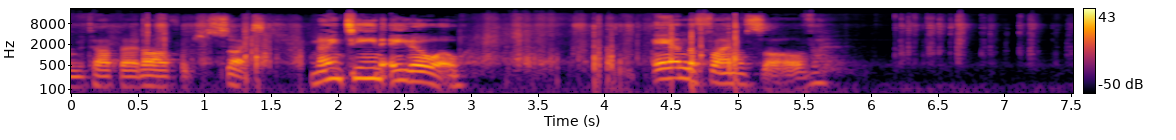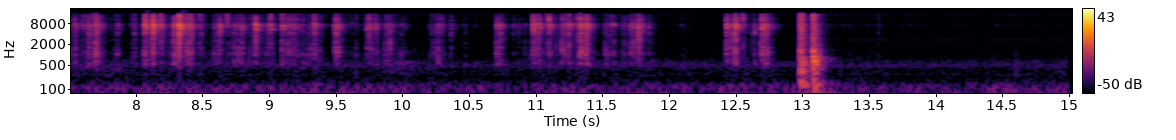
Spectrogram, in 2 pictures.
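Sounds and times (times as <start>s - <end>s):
puzzle cube plastic clicks: 6.2s - 13.1s.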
